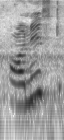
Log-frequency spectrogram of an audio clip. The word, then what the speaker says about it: honest: এইচ কিন্তু একটি consonant, কিন্তু এখানে অনেস্ট শব্দটি এইচ দিয়ে আরম্ভ হলেও এইচের উচ্চারণ এখানে অয়ের মতো বা ওয়ের মতো শোনাচ্ছে বলে অনেস্টের আগে আমরা বসাবো অ্যান, তাহলে এখানে হবে অ্যান অনেস্ট ওম্যান।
